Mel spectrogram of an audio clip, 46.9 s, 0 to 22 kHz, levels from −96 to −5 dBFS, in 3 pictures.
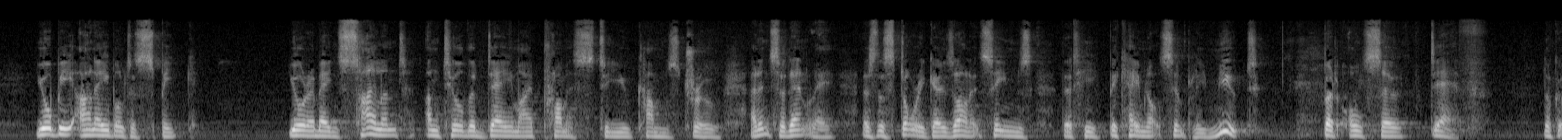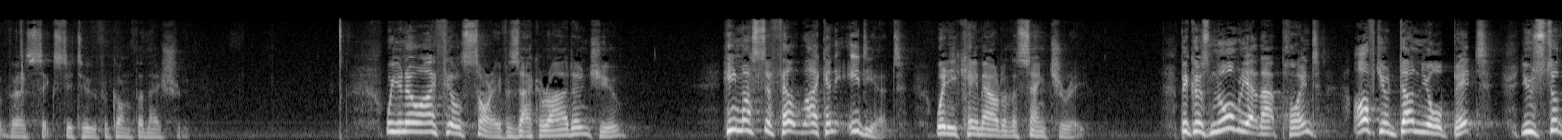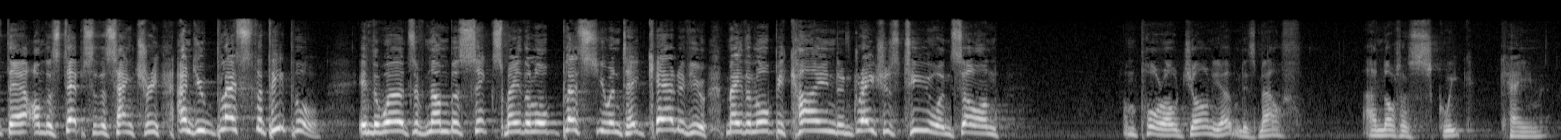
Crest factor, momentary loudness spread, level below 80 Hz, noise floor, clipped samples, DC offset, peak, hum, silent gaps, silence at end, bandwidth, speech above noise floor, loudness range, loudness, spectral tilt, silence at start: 22 dB; 17 LU; -68 dBFS; -67 dBFS; under 0.1%; under 0.1%; -4 dBFS; none; none; 0.15 s; 12.5 kHz; 41 dB; 13 LU; -26 LUFS; -5 dB/octave; 0.35 s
